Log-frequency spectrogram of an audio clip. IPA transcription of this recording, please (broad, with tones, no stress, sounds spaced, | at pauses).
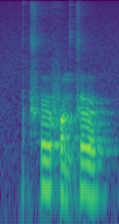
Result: t͡sʰ ɹ̩˦ f ɤ̰˨˩ ŋ t͡s ɹ̩˥˨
